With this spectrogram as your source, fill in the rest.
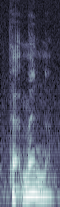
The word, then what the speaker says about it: تأمنا: وفي إشمام مقارن أو مصاحب لنطق الحرف اللي هو في كلمة تأمنا، ما لك لا تأمنا، فمع النون أضم الشفتين، هذا هو الأصح والأفصح، تمام.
